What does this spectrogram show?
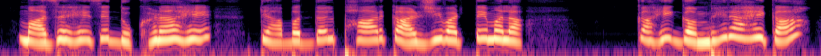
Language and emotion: Marathi, fearful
